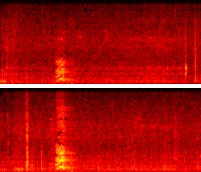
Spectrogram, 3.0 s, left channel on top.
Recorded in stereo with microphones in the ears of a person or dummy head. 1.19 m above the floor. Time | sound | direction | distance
0.8 | a dog barking | 50° right (ahead or behind) | ?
